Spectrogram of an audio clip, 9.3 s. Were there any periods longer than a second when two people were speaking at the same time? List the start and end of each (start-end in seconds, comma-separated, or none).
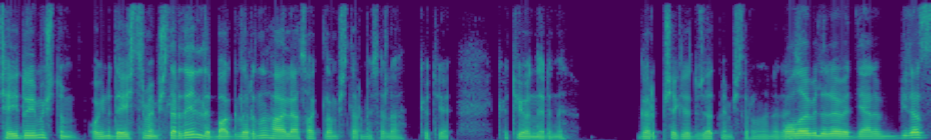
none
